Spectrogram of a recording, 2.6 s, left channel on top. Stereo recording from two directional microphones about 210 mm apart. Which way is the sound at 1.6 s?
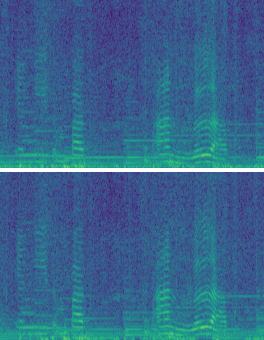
10° right (ahead or behind).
